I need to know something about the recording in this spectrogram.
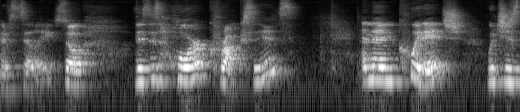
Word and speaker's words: Horcruxes: So you actually do pronounce the X.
